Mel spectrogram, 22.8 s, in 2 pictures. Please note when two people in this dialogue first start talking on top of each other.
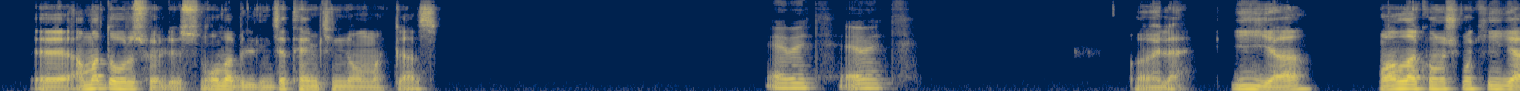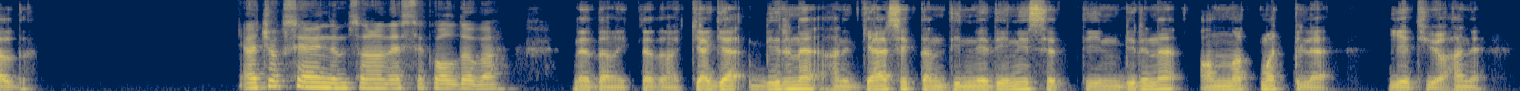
none

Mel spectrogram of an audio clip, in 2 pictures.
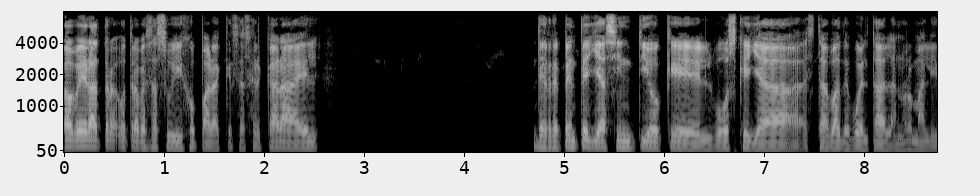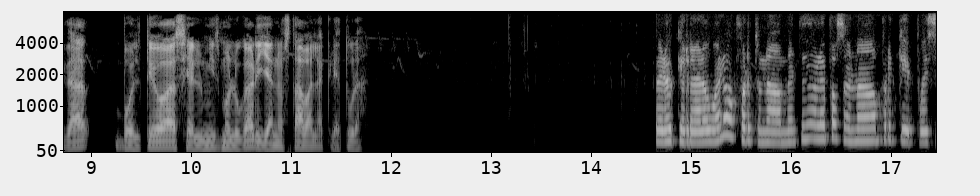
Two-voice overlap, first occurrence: none

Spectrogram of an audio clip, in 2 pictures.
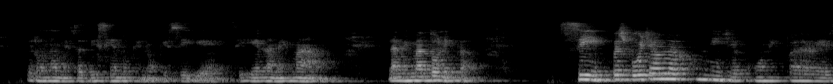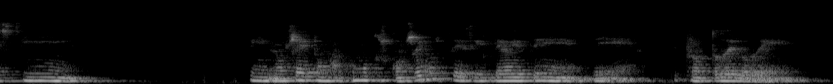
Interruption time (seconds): none

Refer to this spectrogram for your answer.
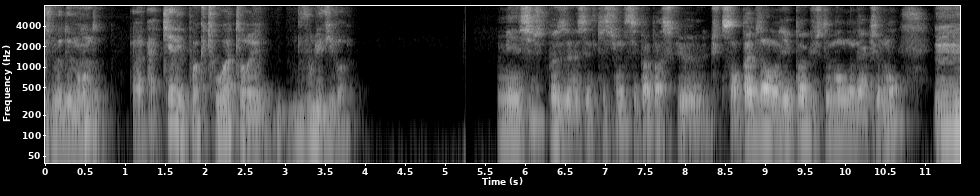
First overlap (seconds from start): none

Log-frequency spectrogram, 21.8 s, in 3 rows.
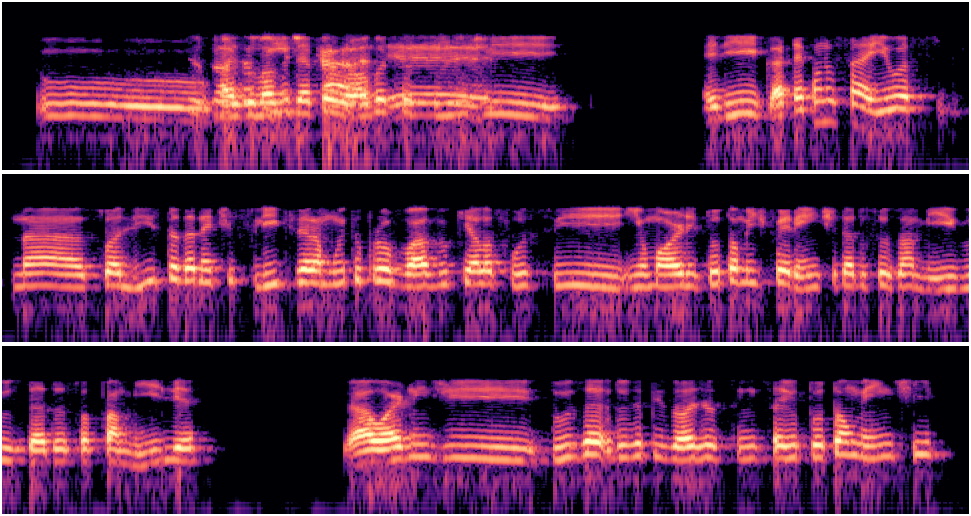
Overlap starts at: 1.4 s

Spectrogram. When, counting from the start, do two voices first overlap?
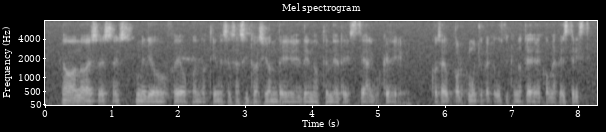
none

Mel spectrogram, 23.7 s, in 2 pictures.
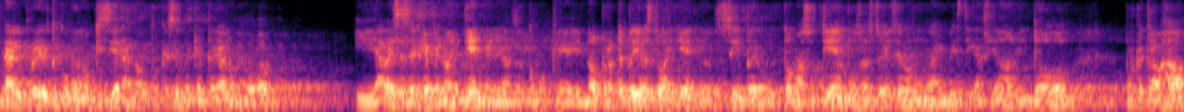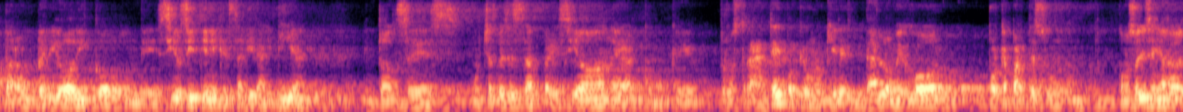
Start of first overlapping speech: none

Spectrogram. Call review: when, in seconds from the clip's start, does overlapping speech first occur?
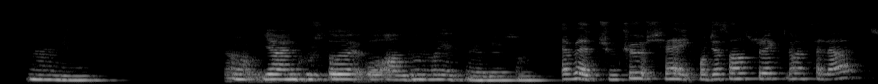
none

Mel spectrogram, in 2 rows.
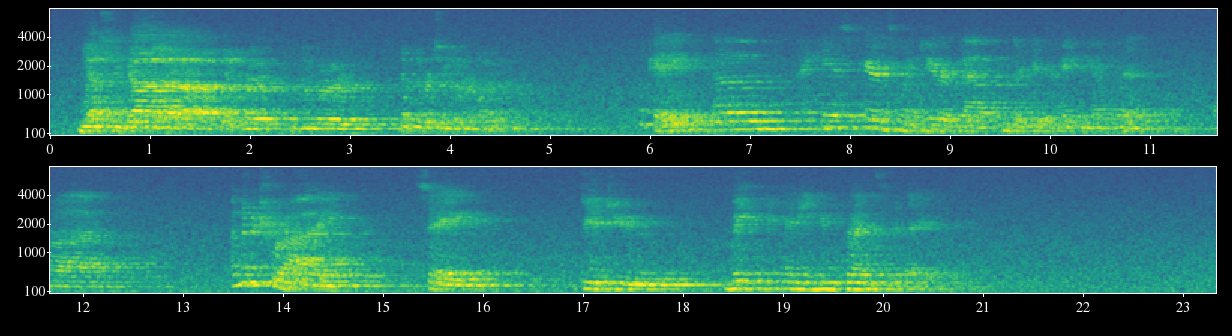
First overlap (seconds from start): none

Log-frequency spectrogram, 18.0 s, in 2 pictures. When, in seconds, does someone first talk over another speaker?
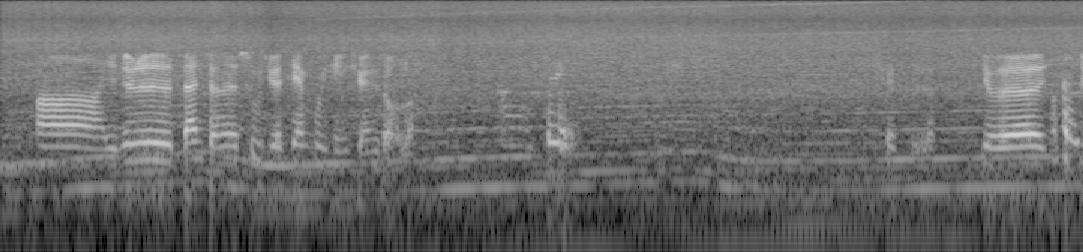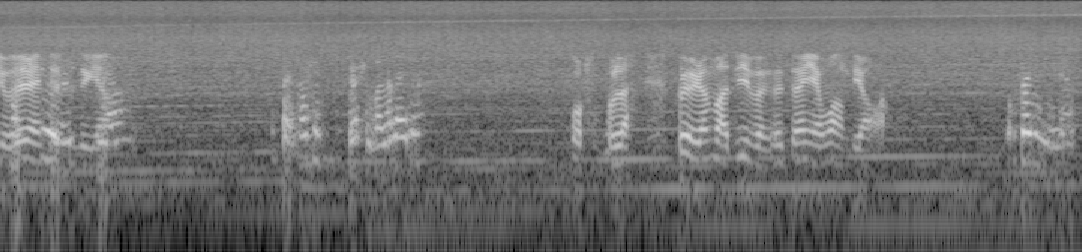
8.7 s

